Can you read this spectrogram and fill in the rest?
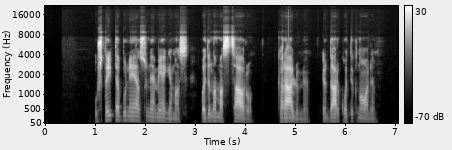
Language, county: Lithuanian, Vilnius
